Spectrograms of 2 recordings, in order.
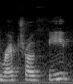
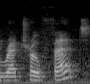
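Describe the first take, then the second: First: The last syllable has a long 'ee' vowel. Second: The last syllable has a short vowel. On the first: The speaker calls it wrong. "I was pronouncing this brand incorrectly" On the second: The speaker calls it right. "but it's actually"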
